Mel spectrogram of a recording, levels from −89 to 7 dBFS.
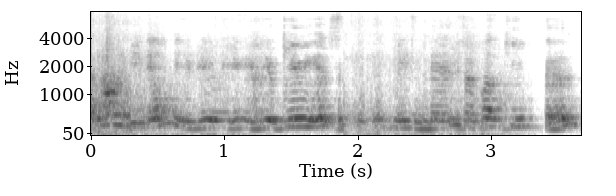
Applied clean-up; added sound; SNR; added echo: neural separator model SepFormer DNS4.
